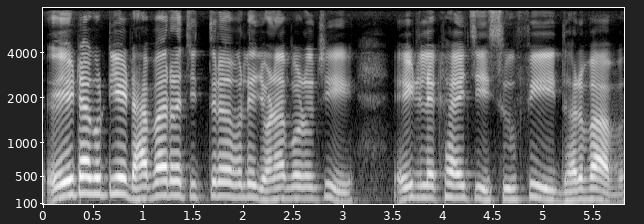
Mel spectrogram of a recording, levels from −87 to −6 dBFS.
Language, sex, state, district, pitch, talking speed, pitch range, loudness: Odia, male, Odisha, Malkangiri, 180 Hz, 105 wpm, 160-205 Hz, -15 LUFS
